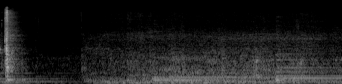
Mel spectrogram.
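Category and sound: nature, rain falling outside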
